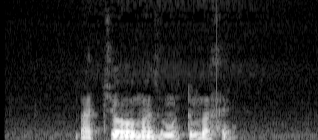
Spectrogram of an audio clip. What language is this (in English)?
Tuki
